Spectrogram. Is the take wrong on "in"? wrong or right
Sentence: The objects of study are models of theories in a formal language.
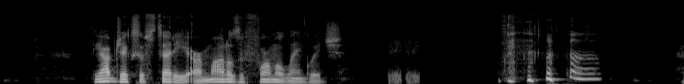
wrong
